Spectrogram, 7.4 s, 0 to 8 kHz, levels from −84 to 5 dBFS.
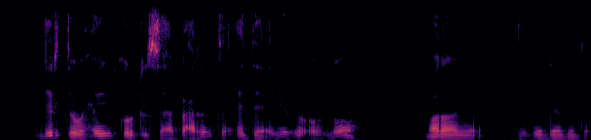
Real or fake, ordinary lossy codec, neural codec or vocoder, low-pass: real; Opus, 24 kbps; none; 7.2 kHz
